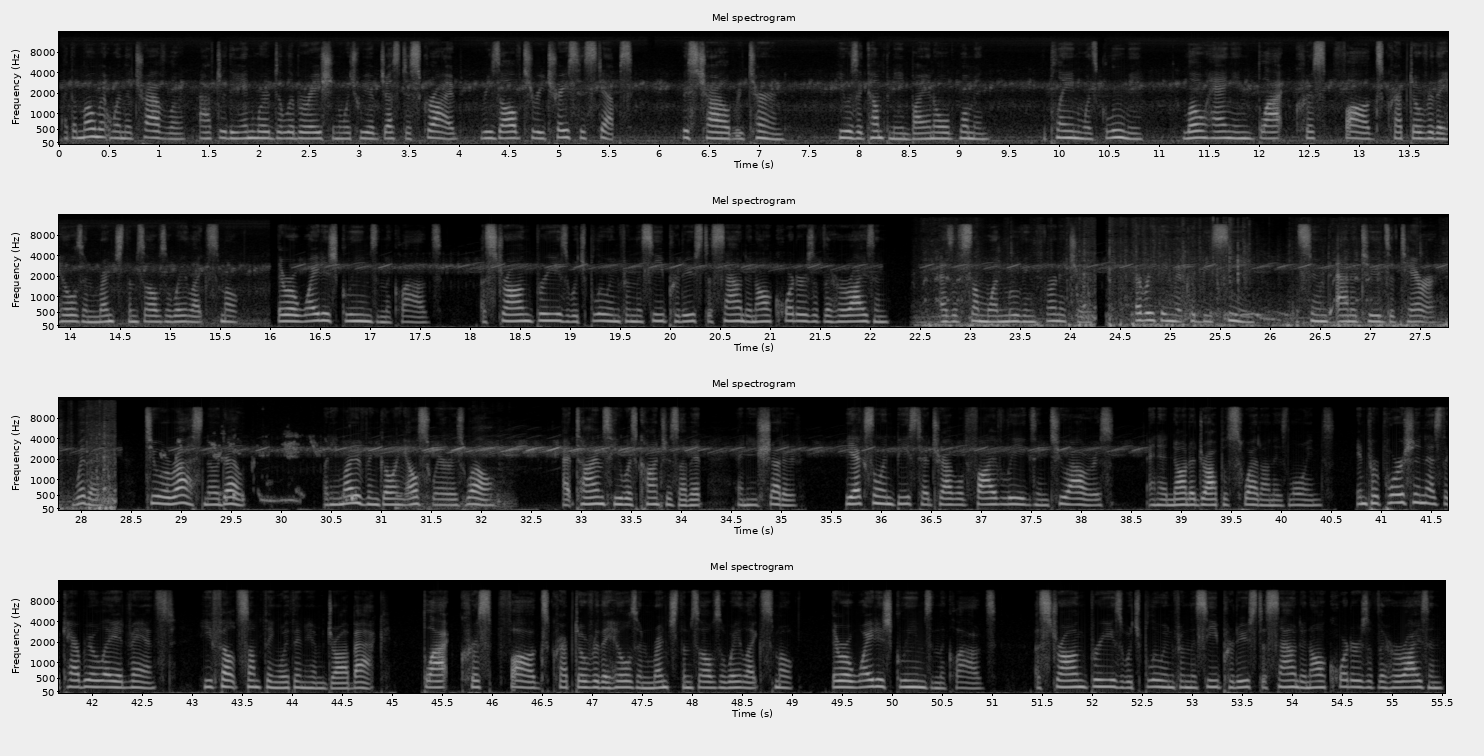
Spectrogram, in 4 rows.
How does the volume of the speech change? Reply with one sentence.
The loudness of the speech stays about the same.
